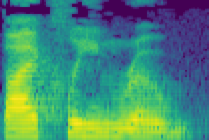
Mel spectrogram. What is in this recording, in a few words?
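"bio-clean room", English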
